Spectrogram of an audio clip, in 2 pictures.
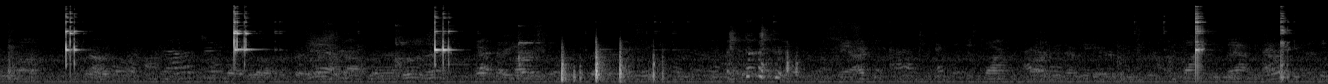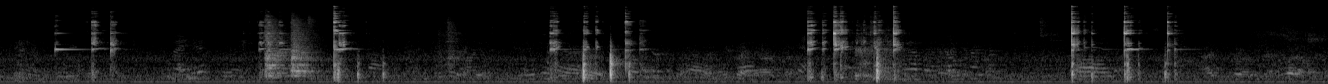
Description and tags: This is a recording of empty glasses clinking together on th ecounter of the Folsom St. Coffee Co. in Boulder, Colorado.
